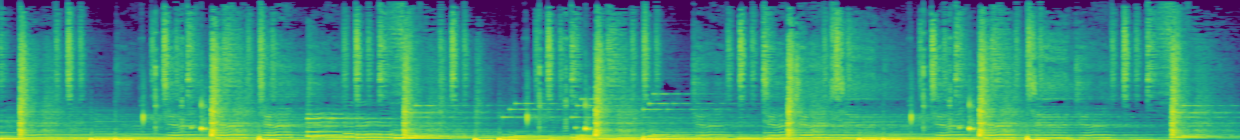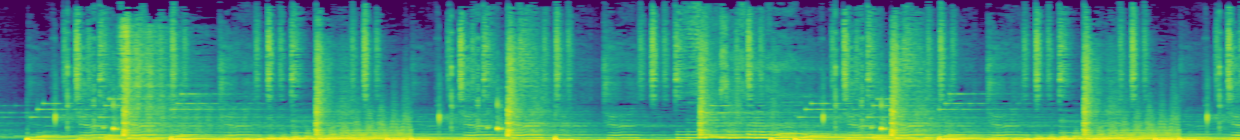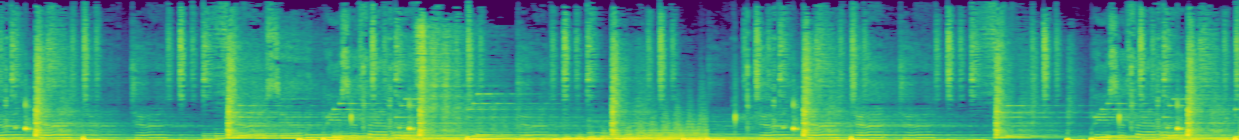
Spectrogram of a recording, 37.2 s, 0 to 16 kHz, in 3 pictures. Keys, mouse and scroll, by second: 1.2-4.2 typing, 4.7 Right, 4.9 Return, 5.9-14.4 typing, 9.2 Return, 9.3 ctrl+z, 9.6 Return, 15.0-15.3 scroll, 15.3 click, 15.6 Return, 16.0-29.5 typing, 17.2 ctrl+z, 22.7 Down, 22.9 Return, 23.2 Return, 31.5 middle click, 31.8 ctrl+s, 32.1 click, 32.8 ctrl+s, 33.1 middle click, 33.6 click, 34.2 ctrl+x, 35.4 click, 35.7 Return, 36.0 ctrl+v, 36.6 ctrl+s.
